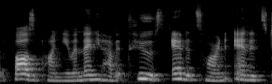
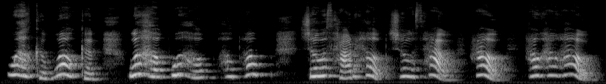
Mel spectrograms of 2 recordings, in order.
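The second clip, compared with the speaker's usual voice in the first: much higher, loud, excited dog voices; eager talking dogs; 11 semitones higher, 6 dB louder than usual. A narrator's reading. Talking dogs greeting the king, high excited yelps. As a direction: bounce with joy, eager to help. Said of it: "barking joyously".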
